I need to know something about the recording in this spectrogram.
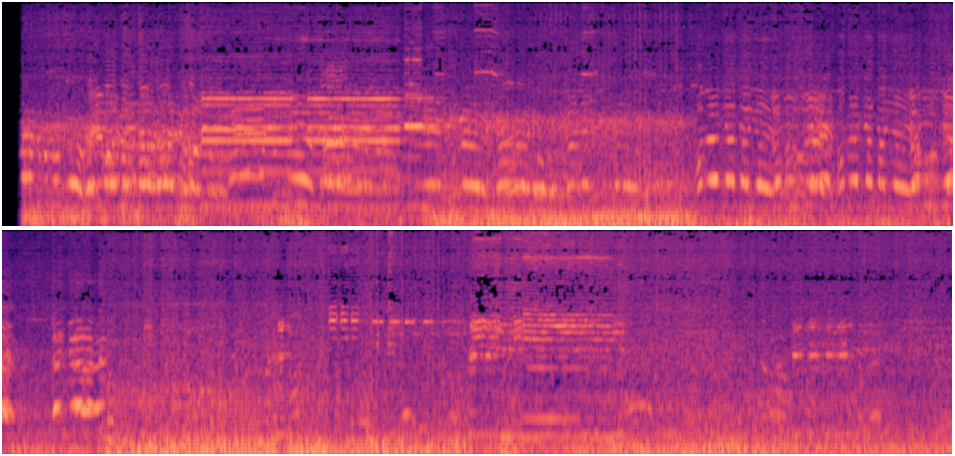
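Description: A procession of motorcycles and scooters running together, with horns honking about three to six seconds in and again a little past twenty seconds. Voices shout repeatedly over the engines through the middle stretch.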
